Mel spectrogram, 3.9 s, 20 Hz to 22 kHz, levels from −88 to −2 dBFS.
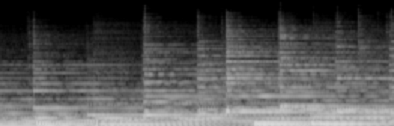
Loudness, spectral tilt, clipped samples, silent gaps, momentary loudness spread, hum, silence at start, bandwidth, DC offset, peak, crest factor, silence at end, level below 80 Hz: -21 LUFS; -7.5 dB/octave; under 0.1%; none; 4 LU; none; 0 s; 10.5 kHz; under 0.1%; -6 dBFS; 14 dB; 0 s; -26 dBFS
